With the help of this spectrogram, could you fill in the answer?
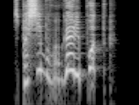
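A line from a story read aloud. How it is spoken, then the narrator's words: Squeaky voice. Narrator (Russian): пропищал Добби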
